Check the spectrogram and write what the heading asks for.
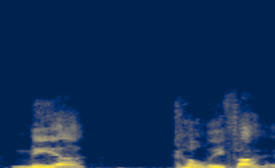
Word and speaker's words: Mia Khalifa: direct messages to adult actress actress star Mia Khalifa. Is that right? – Uh, that is correct pronunciation of it, yes.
